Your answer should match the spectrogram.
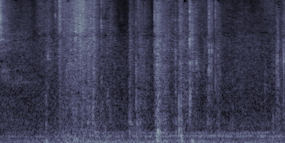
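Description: Light, scattered clicks and knocks of plastic being handled, with a clear plastic compartment box of clay eyes being fetched.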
